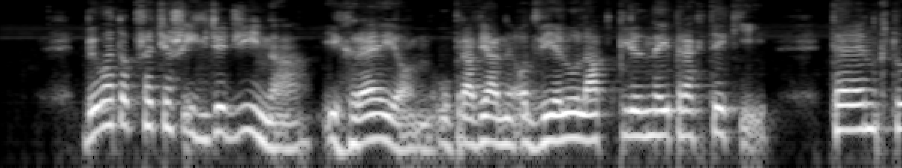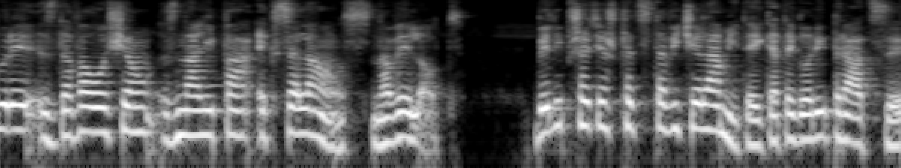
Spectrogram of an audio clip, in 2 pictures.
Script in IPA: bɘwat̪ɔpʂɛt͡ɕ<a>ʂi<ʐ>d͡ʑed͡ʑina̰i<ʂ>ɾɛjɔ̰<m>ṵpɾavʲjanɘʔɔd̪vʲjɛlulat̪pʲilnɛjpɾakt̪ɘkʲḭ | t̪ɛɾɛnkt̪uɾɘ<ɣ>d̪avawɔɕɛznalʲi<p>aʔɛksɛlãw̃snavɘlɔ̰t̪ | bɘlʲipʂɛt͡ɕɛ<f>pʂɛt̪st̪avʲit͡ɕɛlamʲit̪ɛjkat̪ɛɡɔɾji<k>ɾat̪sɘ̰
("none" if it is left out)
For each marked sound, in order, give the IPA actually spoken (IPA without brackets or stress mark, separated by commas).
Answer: ɛ, ɣ, x, n, z, p, ʂ, p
